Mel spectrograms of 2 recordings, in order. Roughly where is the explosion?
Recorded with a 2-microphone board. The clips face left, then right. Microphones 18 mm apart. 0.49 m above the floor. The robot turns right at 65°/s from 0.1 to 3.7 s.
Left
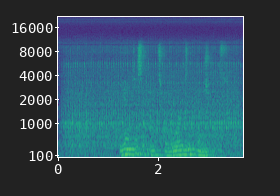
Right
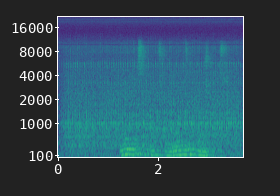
I don't hear an explosion.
